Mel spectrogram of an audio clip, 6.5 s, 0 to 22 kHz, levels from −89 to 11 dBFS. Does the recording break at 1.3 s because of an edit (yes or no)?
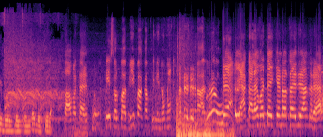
yes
